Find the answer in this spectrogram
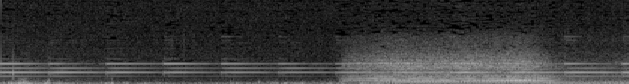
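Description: Freight train rumbling by with a steady high whine, and a diesel locomotive's horn sounding one blast of about a second and a half a little past the middle.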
